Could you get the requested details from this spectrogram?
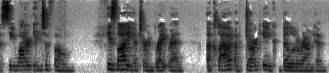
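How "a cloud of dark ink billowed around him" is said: ordinary delivery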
